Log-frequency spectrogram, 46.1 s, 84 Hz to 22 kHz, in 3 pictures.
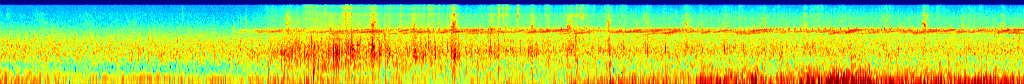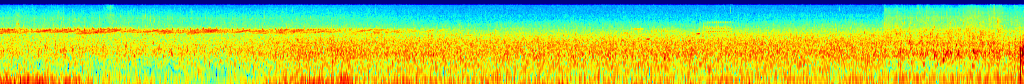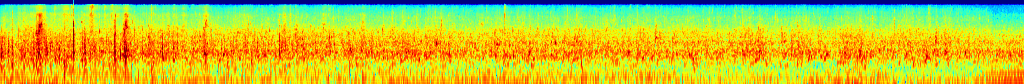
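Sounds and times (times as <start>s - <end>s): creek rushing: 0.0s - 46.0s
frogs trilling: 3.6s - 22.0s, 28.8s - 40.8s.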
